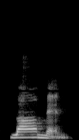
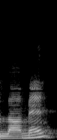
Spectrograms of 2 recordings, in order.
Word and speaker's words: ramen: If you go to a restaurant and you want to order ramen, R-A-M-E-N, okay? So Japanese don't pronounce it like R-A. So they pronounce it as L-A instead. So you want to order ramen, so you have to say ramen.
